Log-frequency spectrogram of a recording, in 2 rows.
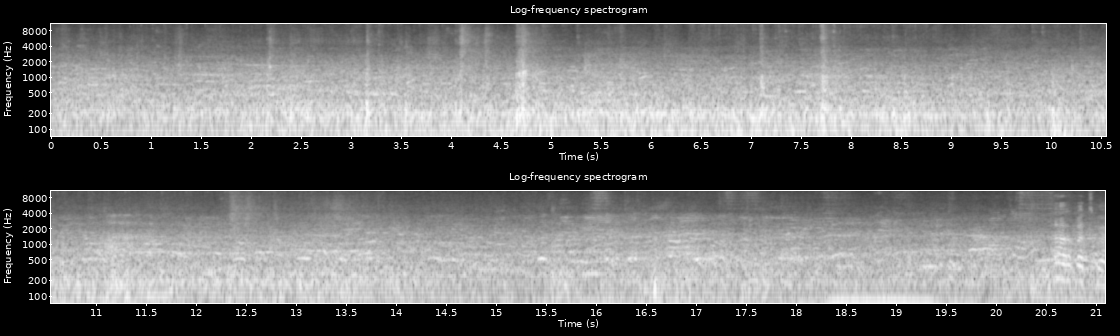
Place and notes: Allée Jean Lurçat, Juvisy-sur-Orge, France - Food market in Juvisy
Market atmosphere, indoor hall
Ambiance de marché, dans une halle
28 October 2017, 12:54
